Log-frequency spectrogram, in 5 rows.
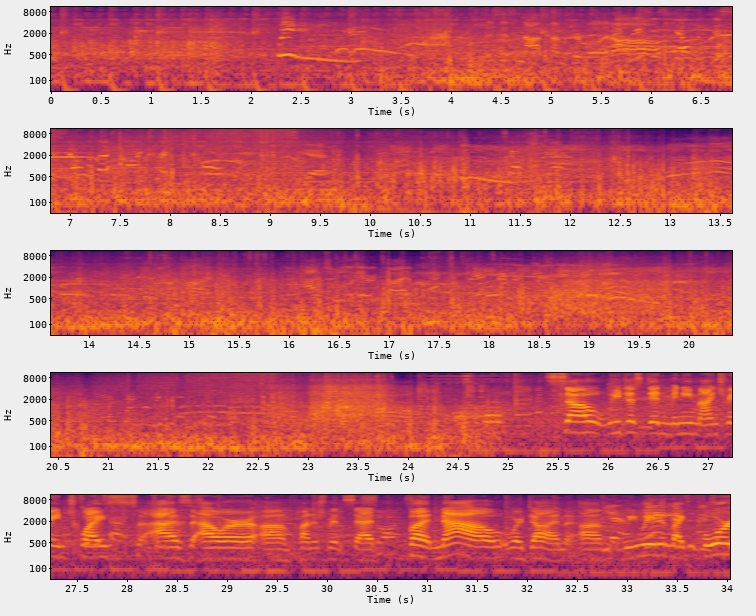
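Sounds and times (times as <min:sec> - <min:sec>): roller coaster rumble: 0:00.0 - 0:26.2
wind buffeting microphone: 0:02.8 - 0:25.0.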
